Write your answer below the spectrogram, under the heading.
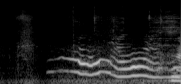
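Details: Kittens angry at being disturbed while eating a rat, growling: one drawn-out, wavering moan that rises then slides down over more than a second, with faint background noise.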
